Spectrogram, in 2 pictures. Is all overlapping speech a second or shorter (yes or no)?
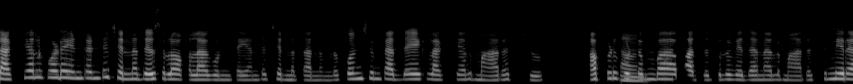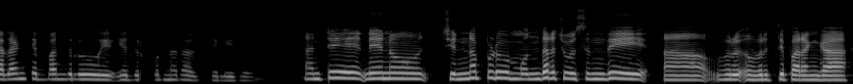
yes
